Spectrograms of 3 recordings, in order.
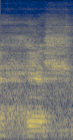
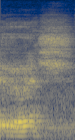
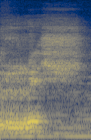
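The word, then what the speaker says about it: ריש: som de que Rush lembre-se que não é hash porque não é rei aqui é Rush com o r bem puxado Rush outra letra aqui embaixo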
